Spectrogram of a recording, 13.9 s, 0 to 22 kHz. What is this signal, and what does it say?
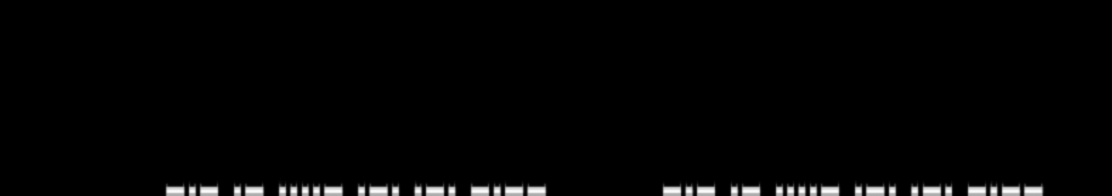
Morse code, heard as a keyed tone, about 17 wpm, 700 Hz. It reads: KA4RRY KA4RRY
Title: USA Call Signs - 6 Characters - Repeated 2x - 17wpm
